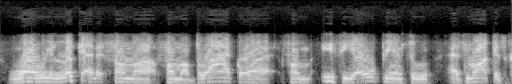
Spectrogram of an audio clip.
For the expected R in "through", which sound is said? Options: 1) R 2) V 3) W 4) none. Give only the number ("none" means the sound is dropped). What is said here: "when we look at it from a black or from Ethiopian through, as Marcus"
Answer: 4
